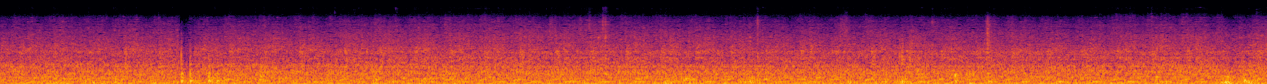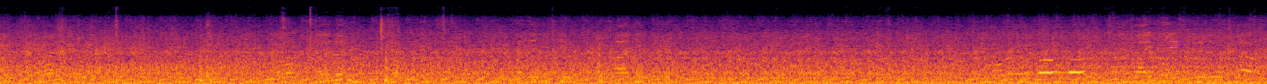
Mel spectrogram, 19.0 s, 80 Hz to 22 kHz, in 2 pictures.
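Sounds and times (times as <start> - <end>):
boat engine rumbling: 0.0 - 19.0
knocks on boat deck: 1.3 - 2.1.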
